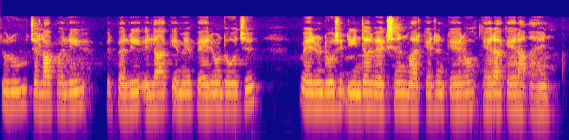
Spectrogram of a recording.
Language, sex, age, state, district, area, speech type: Sindhi, female, 60+, Gujarat, Surat, urban, read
